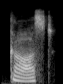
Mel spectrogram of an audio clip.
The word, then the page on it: cast: Indian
